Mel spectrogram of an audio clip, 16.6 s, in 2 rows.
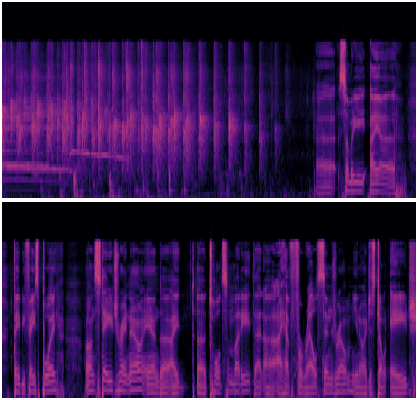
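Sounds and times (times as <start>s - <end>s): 
audience applauding a comedian at a comedy show: 0.0s - 5.6s
speech: 6.3s - 16.5s.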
